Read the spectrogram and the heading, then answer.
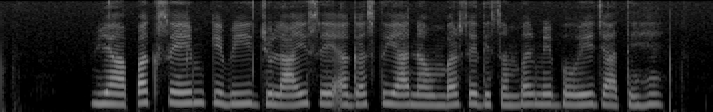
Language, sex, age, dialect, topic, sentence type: Hindi, female, 18-24, Marwari Dhudhari, agriculture, statement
